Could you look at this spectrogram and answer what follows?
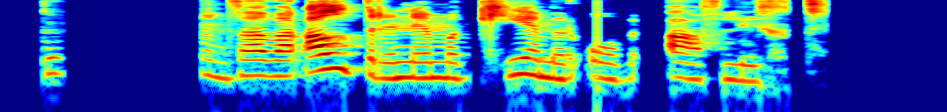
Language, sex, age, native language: Icelandic, male, 12, Icelandic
